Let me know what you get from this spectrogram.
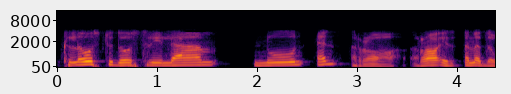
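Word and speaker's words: ن: illa Allah and then the same tip of the tongue would touch the top and he pronounced the letter noon and an hard palate again and and noon has half of its sounds coming house of sound coming from the nostril so and you continue to move it so the nasal passage would continue to be part of this pronunciation so and you do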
